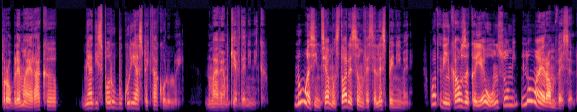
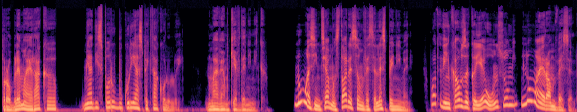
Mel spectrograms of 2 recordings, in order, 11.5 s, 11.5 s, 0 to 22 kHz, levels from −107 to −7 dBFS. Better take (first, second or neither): second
